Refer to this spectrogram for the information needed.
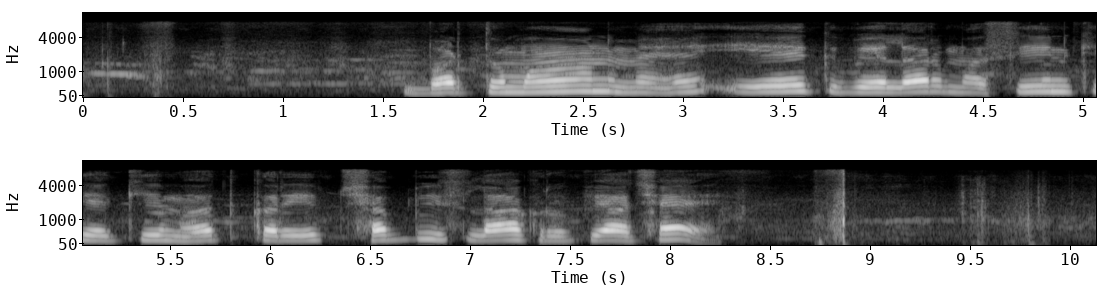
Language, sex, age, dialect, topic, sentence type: Maithili, male, 56-60, Angika, agriculture, statement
